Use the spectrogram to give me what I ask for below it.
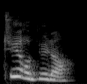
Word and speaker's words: turbulent: C'est pas turbulent, c'est turbulent. Turbulent.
